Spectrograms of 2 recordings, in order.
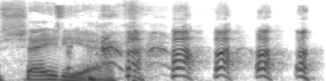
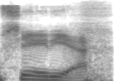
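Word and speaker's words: Shadyac: apparently bed Midler or Tom shadec Tom shadia correct answer you thought I'd forgotten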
